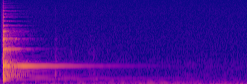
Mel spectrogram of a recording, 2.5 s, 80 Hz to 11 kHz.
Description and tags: violin pizz vib G4
violin pizzicato vibrato
pizzicato, vibrato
